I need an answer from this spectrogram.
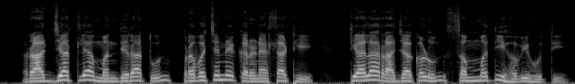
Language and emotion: Marathi, neutral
